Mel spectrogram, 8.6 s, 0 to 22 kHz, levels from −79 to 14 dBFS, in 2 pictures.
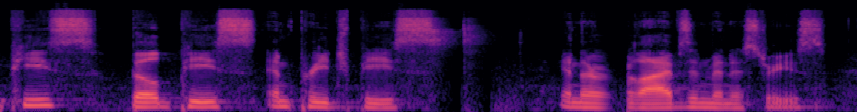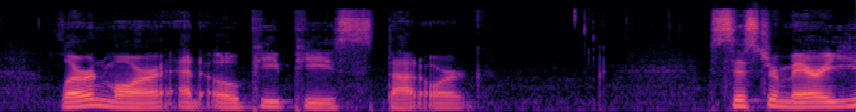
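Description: Speech with call audio freeze at 2.15–2.33, 2.33–2.61 and 2.97–3.15 s: fading buzz or hiss fills of 160, 260 and 160 ms, smeared horizontal bands on a spectrogram, then speech resumes later, likely from jitter-buffer underrun.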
